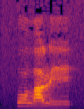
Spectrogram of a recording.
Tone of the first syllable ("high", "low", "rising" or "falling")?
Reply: high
